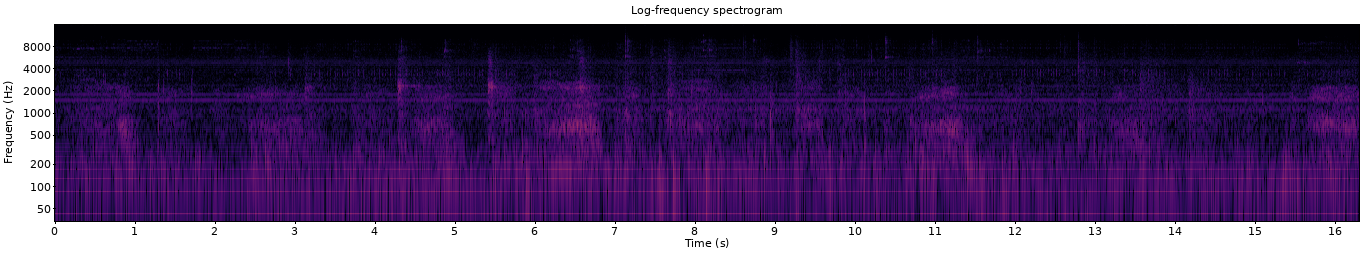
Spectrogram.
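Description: Faint, irregular hoofbeats of a ridden horse moving over the sand footing of a riding arena, heard as soft, muffled thuds.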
